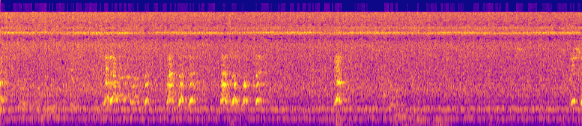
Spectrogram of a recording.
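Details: Swarming bees leaving the hive for a tree keep up a continuous low drone. Short, high chirping notes come in irregular bursts over the buzz.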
